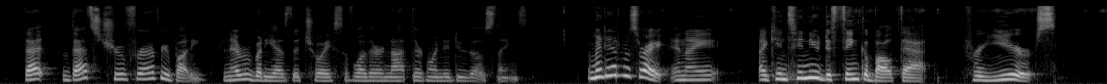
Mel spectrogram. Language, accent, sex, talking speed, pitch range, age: English, American, female, 190 wpm, 175-215 Hz, 20-39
